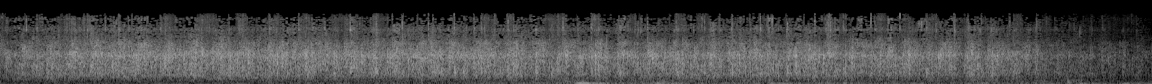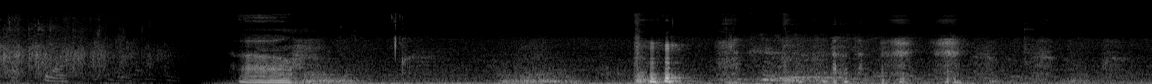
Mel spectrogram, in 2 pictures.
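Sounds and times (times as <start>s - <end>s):
audience applause: 0.0s - 13.5s
laughter: 17.9s - 21.4s.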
